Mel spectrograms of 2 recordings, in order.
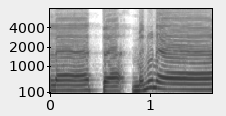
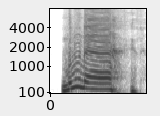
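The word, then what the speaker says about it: تأمنا: ketika mencontohkan itu malaka la ta'manuna ala Yusuf. Menuna. Kalau kita bacanya menuna, itu mimnya ikhtilas juga. Tidak tepat. Kenapa? Karena yang diikhtilas hanya nunnya saja. Bukan termasuk mimnya.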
